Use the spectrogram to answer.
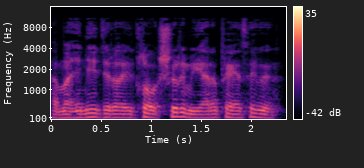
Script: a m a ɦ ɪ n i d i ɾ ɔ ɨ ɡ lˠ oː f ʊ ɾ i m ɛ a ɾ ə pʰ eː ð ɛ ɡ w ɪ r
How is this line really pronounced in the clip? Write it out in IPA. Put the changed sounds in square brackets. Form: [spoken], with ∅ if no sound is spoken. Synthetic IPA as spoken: a m a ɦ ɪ n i d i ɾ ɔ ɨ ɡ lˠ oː [ʃ] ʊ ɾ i m [i] a ɾ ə pʰ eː [θ] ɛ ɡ w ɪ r

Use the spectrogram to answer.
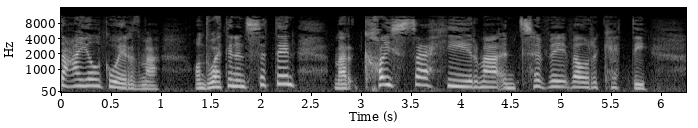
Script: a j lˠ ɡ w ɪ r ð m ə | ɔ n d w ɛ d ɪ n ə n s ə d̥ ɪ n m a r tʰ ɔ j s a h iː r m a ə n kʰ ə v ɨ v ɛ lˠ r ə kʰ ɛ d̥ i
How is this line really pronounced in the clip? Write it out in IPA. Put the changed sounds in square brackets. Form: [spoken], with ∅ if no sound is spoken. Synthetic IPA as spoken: a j lˠ ɡ w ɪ r ð m [a] | ɔ n d w ɛ d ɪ n ə n s ə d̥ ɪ n m a r [kʰ] ɔ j s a h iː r m a ə n [tʰ] ə v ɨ v ɛ lˠ r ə kʰ ɛ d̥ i

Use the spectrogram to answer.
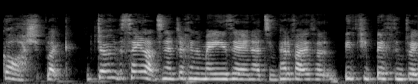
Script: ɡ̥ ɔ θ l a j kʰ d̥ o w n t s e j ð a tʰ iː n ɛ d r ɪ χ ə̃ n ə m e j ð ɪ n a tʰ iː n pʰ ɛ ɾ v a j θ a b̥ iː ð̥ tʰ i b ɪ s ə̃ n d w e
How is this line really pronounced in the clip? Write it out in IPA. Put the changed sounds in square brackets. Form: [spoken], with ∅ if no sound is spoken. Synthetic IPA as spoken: ɡ̥ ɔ [ʃ] l a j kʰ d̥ o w n t s e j ð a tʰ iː n ɛ d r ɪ χ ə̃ n ə m e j [z] ɪ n a tʰ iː n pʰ ɛ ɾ v a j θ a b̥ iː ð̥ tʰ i b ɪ [θ] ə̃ n d w e

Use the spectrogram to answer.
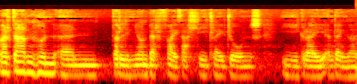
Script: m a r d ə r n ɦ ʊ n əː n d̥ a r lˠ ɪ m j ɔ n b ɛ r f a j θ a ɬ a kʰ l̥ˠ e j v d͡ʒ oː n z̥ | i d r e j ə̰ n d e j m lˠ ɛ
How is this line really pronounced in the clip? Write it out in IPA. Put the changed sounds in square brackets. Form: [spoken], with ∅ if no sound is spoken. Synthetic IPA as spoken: m a r d [a] r n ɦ ʊ n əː n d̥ a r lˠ ɪ [n] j ɔ n b ɛ r f a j θ a ɬ [i] kʰ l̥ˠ e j v d͡ʒ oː n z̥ | i [ɡ] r e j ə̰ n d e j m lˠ [a]

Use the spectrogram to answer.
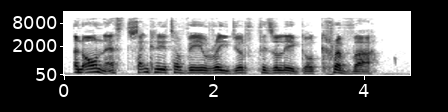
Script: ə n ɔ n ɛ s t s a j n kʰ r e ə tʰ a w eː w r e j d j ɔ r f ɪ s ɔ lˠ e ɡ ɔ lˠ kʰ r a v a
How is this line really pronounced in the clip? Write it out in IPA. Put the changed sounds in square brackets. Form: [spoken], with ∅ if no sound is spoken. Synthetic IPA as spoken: ə n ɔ n ɛ s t s a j n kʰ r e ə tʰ a [v] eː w r e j d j ɔ r f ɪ [z] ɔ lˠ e ɡ ɔ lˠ kʰ r [ə] v a

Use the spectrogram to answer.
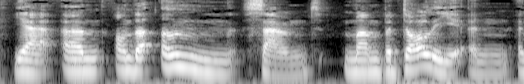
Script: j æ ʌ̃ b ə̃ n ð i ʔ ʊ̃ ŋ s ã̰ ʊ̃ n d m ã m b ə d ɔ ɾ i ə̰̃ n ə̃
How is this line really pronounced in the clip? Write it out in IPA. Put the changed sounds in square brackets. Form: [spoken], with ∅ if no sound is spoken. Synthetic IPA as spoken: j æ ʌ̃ [m] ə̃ n ð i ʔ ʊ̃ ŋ s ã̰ ʊ̃ n d m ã m b ə d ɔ [l] i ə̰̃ n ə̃

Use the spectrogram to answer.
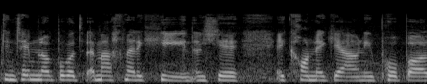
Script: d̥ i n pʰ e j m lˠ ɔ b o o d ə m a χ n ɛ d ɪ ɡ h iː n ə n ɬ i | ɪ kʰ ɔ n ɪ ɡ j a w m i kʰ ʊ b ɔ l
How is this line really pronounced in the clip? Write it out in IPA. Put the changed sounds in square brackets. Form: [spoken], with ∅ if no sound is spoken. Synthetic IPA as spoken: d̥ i n [tʰ] e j m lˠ ɔ b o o d ə m a χ n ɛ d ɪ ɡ h iː n ə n ɬ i | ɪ kʰ ɔ n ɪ ɡ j a w [n] i [pʰ] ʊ b ɔ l

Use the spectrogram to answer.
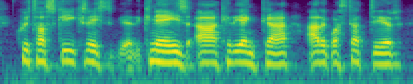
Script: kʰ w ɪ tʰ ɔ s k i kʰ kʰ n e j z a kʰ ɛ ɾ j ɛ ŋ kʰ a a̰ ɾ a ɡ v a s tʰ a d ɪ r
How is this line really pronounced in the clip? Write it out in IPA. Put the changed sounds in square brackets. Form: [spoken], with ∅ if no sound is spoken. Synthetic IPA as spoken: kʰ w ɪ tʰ ɔ s k i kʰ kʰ n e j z a kʰ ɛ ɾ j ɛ ŋ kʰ a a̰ ɾ [ə] ɡ [w] a s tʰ a d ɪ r

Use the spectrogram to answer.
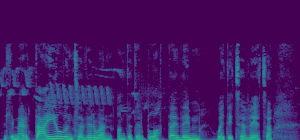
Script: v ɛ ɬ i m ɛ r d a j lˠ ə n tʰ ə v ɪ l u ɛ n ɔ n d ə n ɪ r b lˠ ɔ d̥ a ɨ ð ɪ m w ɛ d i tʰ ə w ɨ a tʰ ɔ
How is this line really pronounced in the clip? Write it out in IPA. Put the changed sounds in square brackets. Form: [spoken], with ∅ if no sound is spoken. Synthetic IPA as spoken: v ɛ ɬ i m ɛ r d a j lˠ ə n tʰ ə v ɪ [ɾ] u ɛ n ɔ n d ə [d] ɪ r b lˠ ɔ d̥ a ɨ ð ɪ m w ɛ d i tʰ ə [v] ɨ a tʰ ɔ

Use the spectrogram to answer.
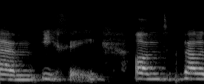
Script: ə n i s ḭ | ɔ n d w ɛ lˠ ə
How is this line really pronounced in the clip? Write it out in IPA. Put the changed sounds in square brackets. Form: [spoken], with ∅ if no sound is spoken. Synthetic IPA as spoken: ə [m] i [χ] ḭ | ɔ n d [v] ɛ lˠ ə

